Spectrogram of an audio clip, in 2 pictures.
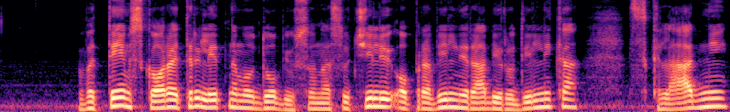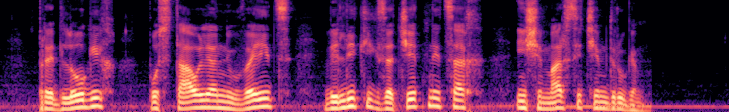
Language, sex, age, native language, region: Slovenian, female, 18-29, Slovenian, Gorenjska region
